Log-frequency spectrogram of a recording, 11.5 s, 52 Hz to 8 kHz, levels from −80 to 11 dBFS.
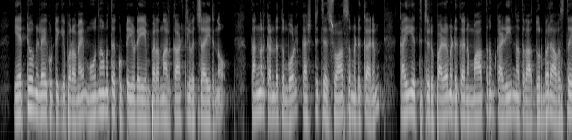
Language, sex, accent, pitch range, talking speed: Malayalam, male, native, 120-135 Hz, 100 wpm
